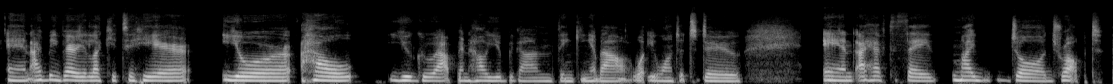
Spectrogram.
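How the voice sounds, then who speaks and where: A woman's voice: on the low side, no echo. A middle-aged woman hosting a career podcast live at an event, introducing her guest with upbeat enthusiasm. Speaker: podcast host, career coach.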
